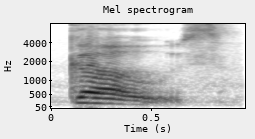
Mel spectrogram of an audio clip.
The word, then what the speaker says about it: goes: So even though it's spelt G-O-E-S, which if you were sounding it out, it would be go-e-s, it's pronounced goes. G-O-Z, goes.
